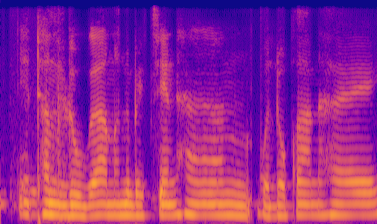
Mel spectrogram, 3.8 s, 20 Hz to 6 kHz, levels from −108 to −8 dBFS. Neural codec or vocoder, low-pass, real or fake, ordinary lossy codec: codec, 16 kHz, 1 kbps, X-Codec, HuBERT features, trained on balanced general audio; 5.4 kHz; fake; none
